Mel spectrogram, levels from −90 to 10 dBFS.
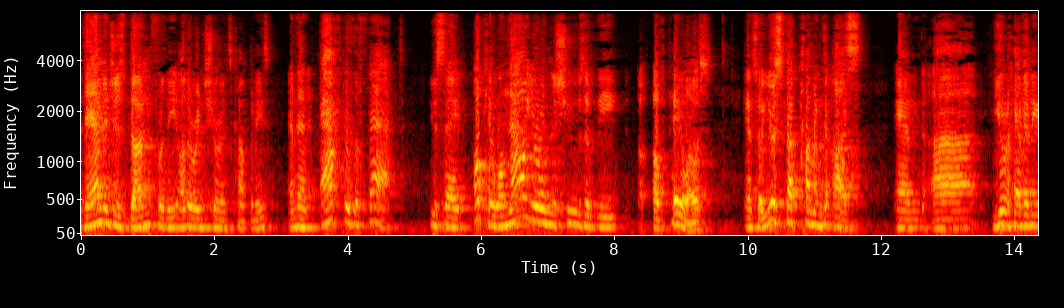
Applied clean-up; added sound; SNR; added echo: none; none; none; none.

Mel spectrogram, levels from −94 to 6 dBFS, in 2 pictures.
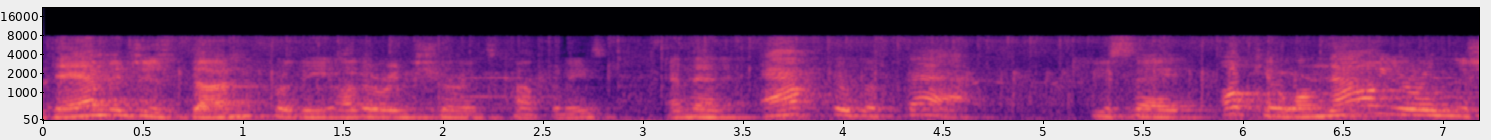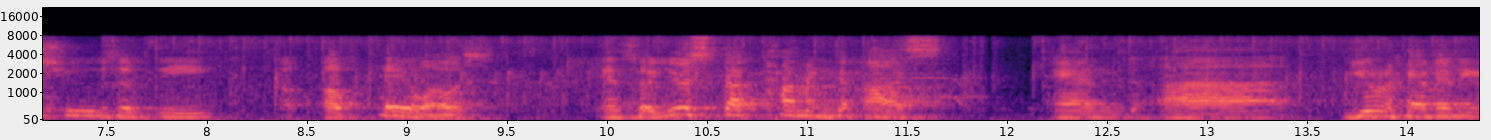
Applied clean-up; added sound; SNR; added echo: none; Applause; 17 dB; none.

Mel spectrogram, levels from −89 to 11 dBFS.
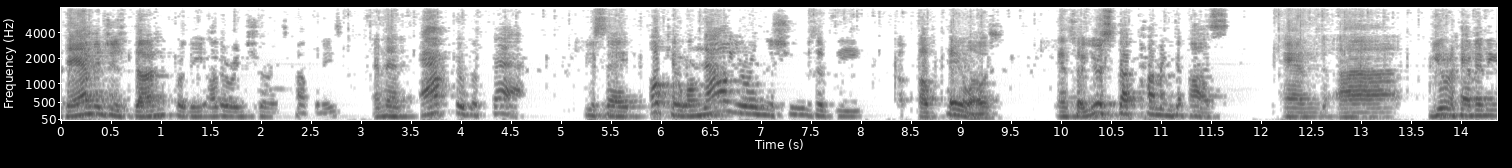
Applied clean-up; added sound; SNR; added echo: classical method spectral subtraction.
